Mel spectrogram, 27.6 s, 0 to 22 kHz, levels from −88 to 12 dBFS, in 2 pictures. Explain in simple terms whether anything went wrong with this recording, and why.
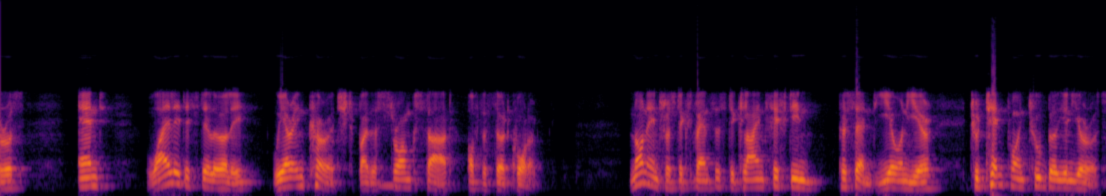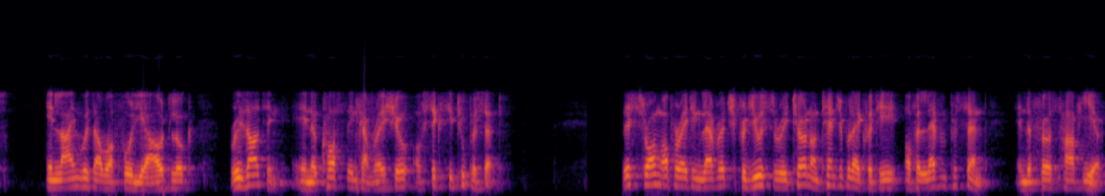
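Repeated stalls (stutter), from 12.91 to 13.79 s: packets kept arriving late, so the receiver's waiting store of audio ran empty six times. Each time it carried the last sound on, 84 ms in total, the longest wait 40 ms. Nothing is lost, but the sound drags and stutters.

A short stall from a late packet, from 14.24 to 14.33 s: one packet was not there on time, so the receiver held the last sound for 60 ms until it came, then carried on from the same spot. Nothing is missing, but that moment lasts too long.

Scattered short gaps, from 15.18 to 16.04 s: about five packets went missing or came late, one at a time. The receiver filled each little hole by stretching the sound before it. Each hole lasts about 20 ms at most, roughly 50 ms in all, heard as brief ticks or smears.

A jitter buffer slow-down, from 16.55 to 17.67 s: the receiver's store of audio was running low, so it built up a reserve by repeating tiny slices of sound many times over. 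This added 69 ms, and the audio plays at about 94% speed at the same pitch.

A jitter buffer speed-up, from 20.21 to 22.32 s: too much audio had piled up waiting, so the receiver cut out tiny slices again and again, roughly 150 ms in all. The audio runs at about 107% speed at the same pitch and sounds hurried.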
